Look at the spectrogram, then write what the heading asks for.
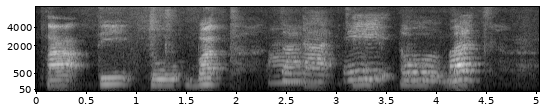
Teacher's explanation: ada hamsnya ada suara napas yang keluar terus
